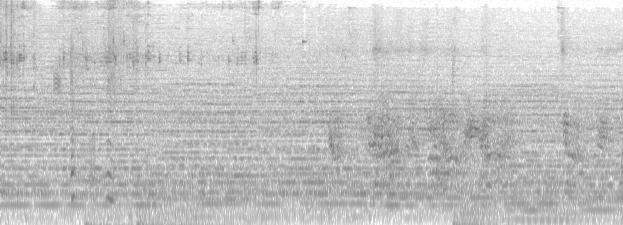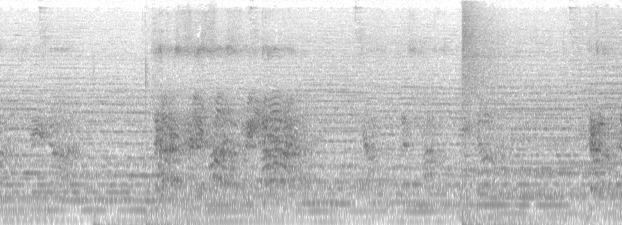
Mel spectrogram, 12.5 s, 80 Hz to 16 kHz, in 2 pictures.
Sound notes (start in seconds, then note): 0.2 dramatic music continues; 7.0 crowd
